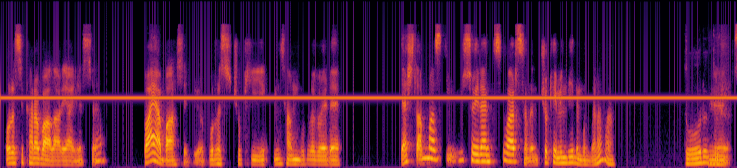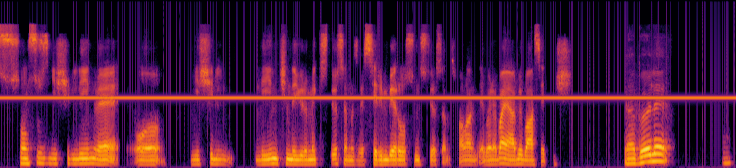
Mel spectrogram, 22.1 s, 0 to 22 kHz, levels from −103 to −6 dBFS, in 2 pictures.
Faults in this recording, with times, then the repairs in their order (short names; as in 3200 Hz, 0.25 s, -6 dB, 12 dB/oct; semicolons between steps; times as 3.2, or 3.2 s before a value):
crackle 27/s -34 dBFS
tone 2000 Hz -30 dBFS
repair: de-click; notch 2000 Hz, Q 30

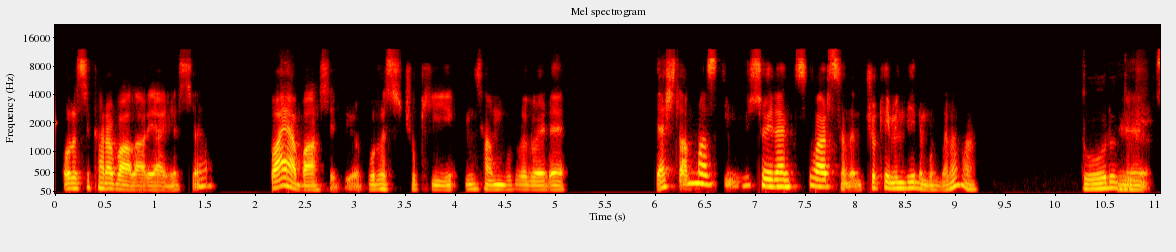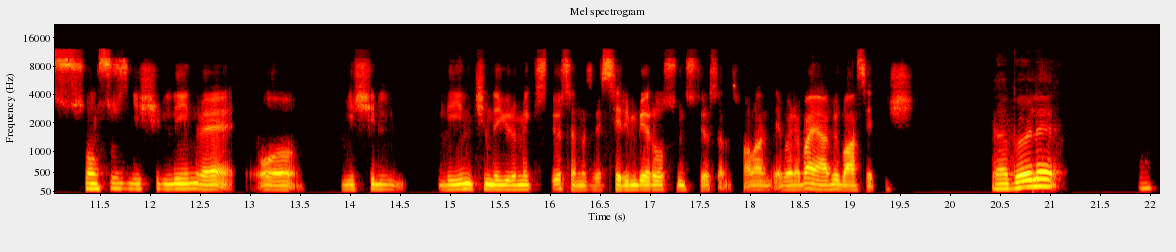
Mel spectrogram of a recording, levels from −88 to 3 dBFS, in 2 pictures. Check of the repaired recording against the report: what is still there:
none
